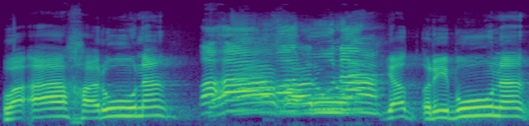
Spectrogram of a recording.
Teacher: ضاد میں آواز جو ہے وہ لوٹتی ہوئی محسوس نہیں ہوگی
